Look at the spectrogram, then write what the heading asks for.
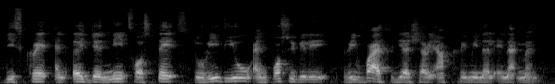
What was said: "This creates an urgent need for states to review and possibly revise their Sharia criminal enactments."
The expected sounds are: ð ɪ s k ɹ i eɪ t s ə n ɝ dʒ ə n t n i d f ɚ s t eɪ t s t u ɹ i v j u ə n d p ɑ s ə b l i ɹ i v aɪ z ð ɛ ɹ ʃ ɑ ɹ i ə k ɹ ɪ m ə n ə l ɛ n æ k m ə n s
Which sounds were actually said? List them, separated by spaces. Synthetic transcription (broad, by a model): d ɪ s k ɹ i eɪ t ə n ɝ dʒ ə n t n i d f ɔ s t eɪ t s t u ɹ i v j u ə n p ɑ s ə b l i ɹ i v aɪ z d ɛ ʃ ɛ ɹ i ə k ɹ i m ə n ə l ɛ n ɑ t m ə n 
